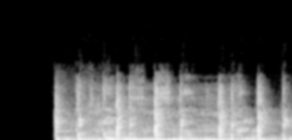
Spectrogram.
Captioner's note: pat pat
